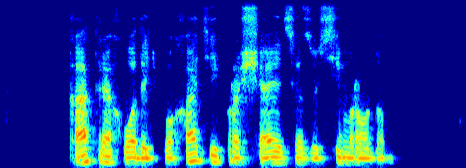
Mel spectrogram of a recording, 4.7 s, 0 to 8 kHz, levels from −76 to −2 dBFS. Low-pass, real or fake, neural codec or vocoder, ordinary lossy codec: 7.2 kHz; real; none; Opus, 16 kbps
